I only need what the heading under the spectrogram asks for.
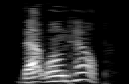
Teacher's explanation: The T at the end of that is pretty much silent, but in this particular case, we do hear the T at the end of won't.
